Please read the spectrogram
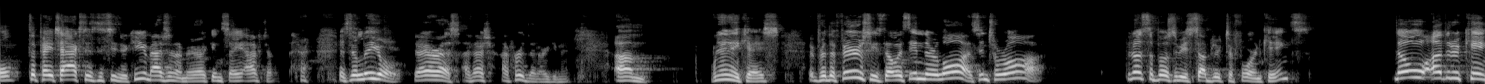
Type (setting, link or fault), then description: setting, large echoing room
